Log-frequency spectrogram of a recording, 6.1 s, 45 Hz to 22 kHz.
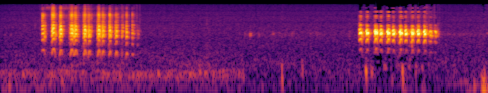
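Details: A Gunnison's prairie dog (Cynomys gunnisoni) at Redondo Meadows, Valles Caldera National Preserve, New Mexico, in June 2016, gives its territorial call, announcing its presence and claiming a burrow: rapid bursts of harsh, squeaky chirps.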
